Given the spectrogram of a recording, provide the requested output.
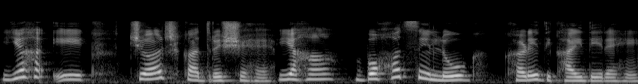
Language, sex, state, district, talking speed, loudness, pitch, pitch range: Hindi, female, Uttar Pradesh, Etah, 140 wpm, -23 LUFS, 215 Hz, 180-245 Hz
